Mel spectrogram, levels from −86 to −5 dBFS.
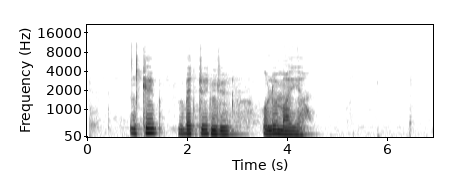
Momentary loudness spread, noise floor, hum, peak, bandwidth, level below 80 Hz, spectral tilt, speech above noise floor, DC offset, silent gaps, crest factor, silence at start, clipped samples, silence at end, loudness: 14 LU; -78 dBFS; none; -6 dBFS; 6.8 kHz; -64 dBFS; -9.5 dB/octave; 58 dB; under 0.1%; none; 18 dB; 0.85 s; under 0.1%; 2.5 s; -21 LUFS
